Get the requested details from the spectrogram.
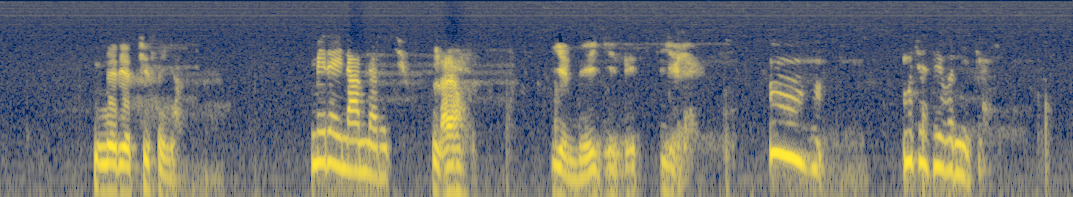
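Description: A young woman answers softly, close by.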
